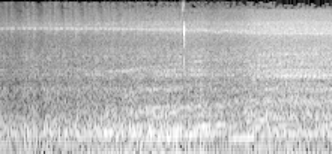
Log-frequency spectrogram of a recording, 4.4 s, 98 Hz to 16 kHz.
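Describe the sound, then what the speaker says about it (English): Honda CB7 motorcycle engine running rough with misfires from fuel contamination, a steady close-up idle and rev drone with a slight exhaust leak, no talking. "Whenever it bogs, it's misfiring."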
